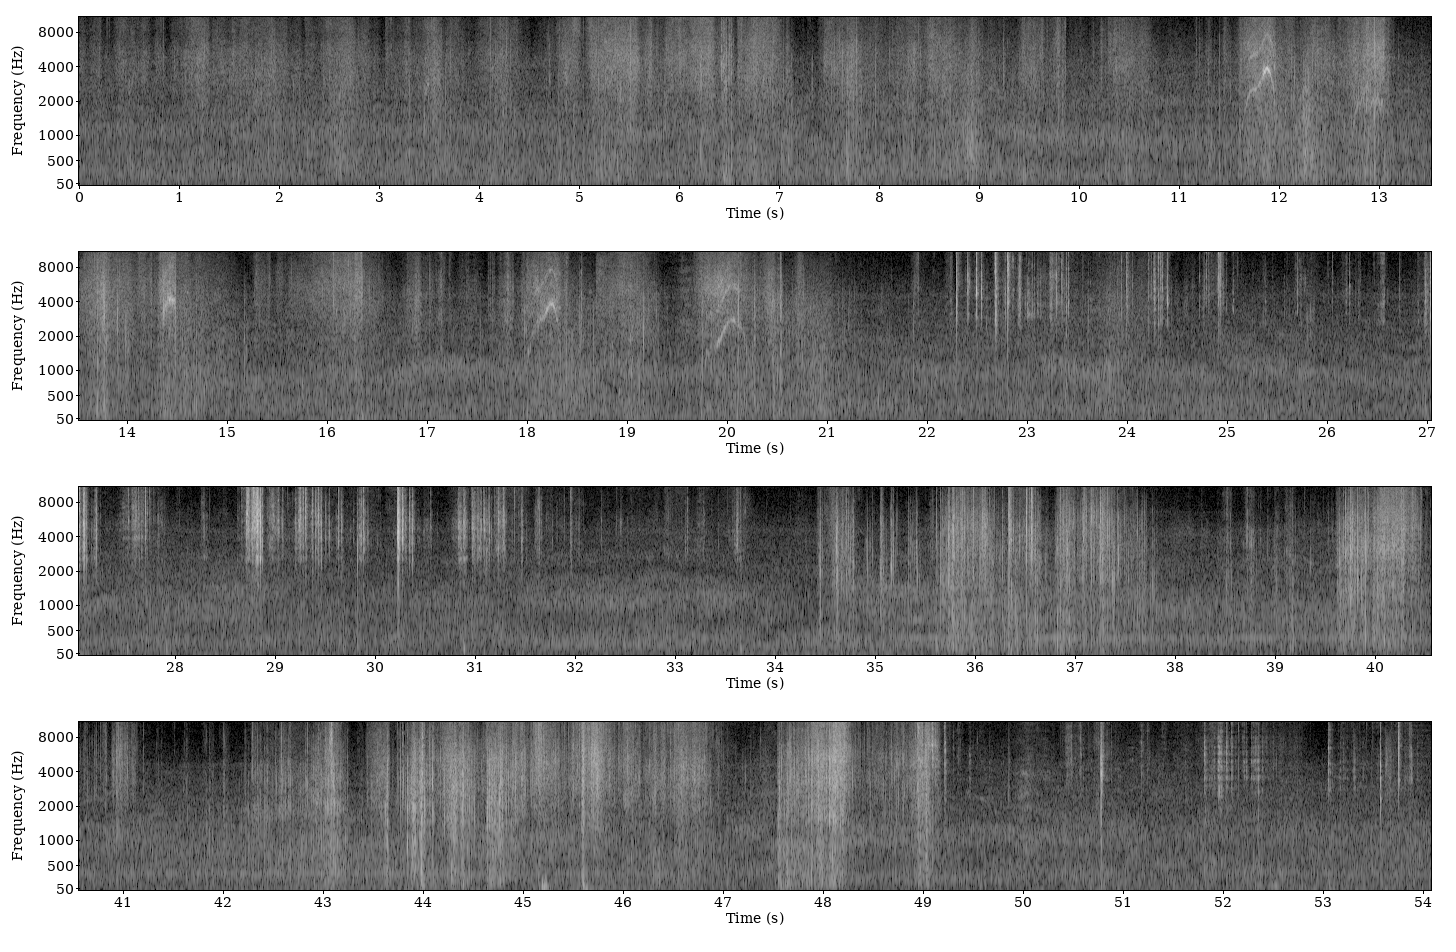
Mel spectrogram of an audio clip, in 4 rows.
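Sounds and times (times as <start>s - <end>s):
rustling: 0.0s - 54.0s
dry material crinkling and crunching: 34.4s - 50.0s.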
